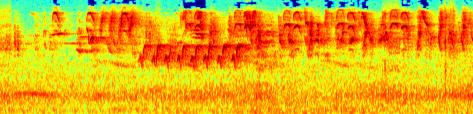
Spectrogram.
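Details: Cetti's warbler, known in Sardinian as izaghe or rusinzolu de riu, sings a series of quickly repeated, sharp, high notes among a dense background of other high-pitched bird twittering.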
